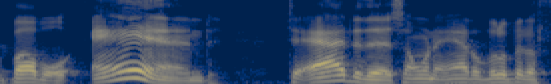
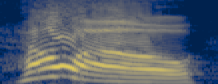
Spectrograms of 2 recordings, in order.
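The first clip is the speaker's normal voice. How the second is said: a loud high mocking "Hello!"; 6 semitones higher, 15 dB louder than usual. Real, not acted. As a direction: call out to wake everyone up. Mock wake-up call to viewers.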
